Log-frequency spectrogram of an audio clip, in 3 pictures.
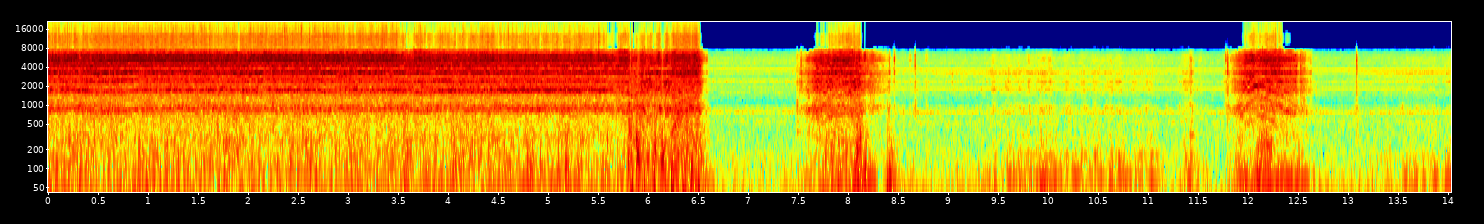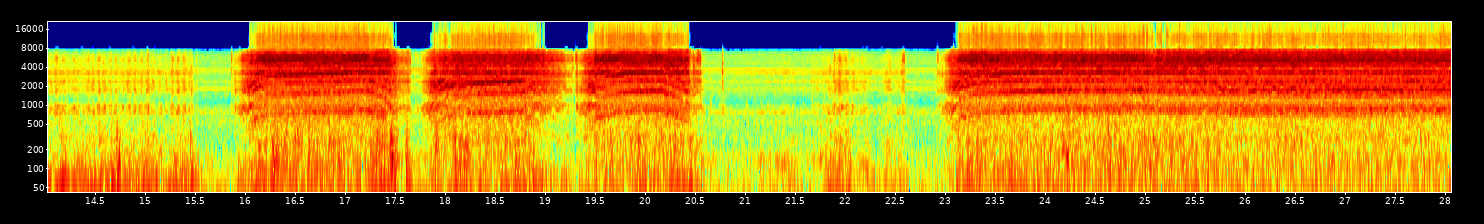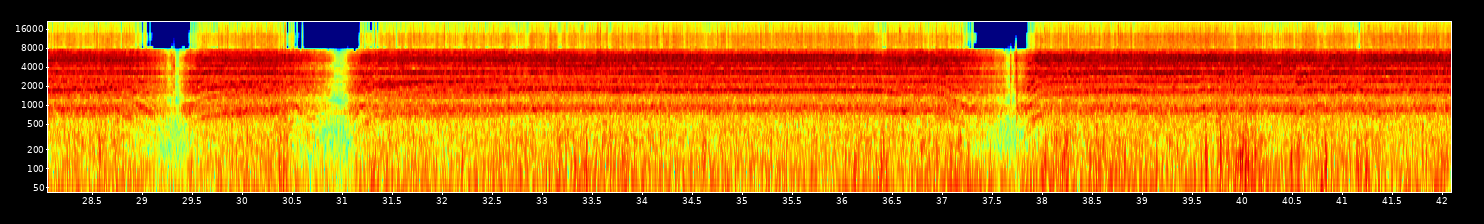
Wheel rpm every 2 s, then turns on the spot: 230, 230, 220, 90, 30, 10, 30, 20, 140, 120, 60, 70, 220, 210, 140, 110, 220, 240, 150, 190, 230.
14-16 20-22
